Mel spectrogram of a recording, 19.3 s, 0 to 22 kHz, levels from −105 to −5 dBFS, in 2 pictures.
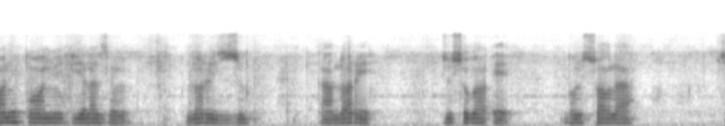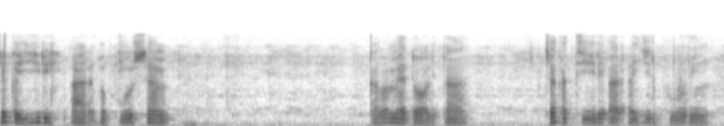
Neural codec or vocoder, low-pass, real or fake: codec, 44.1 kHz, 7.8 kbps, DAC; 7.2 kHz; fake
